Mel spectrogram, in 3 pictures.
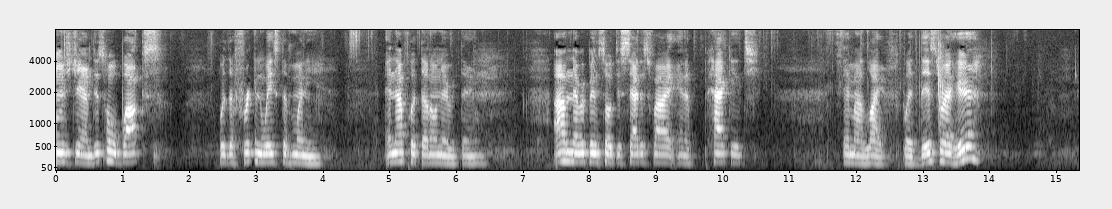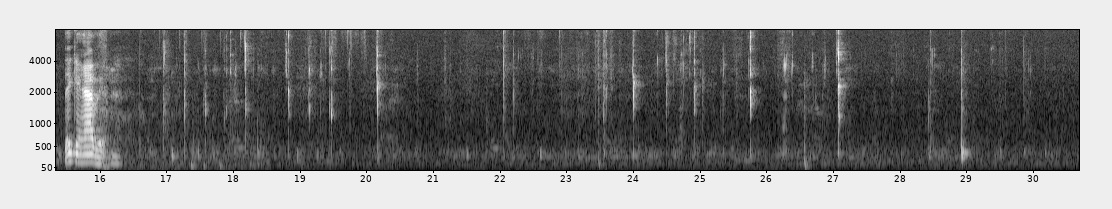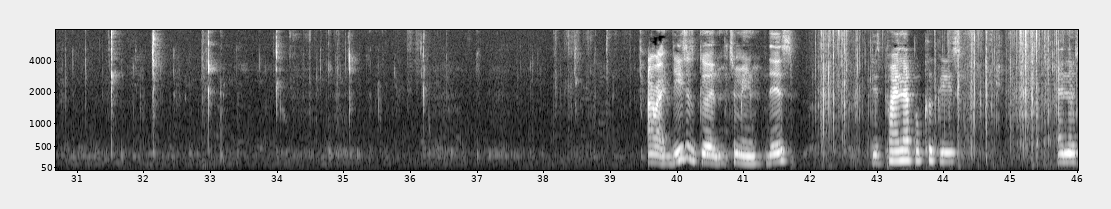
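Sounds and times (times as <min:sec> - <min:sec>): person chewing food: 0:16.6 - 0:39.5, 0:41.9 - 0:43.0, 0:44.1 - 0:45.8.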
